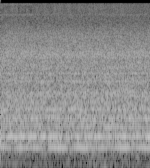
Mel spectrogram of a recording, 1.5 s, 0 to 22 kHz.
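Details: HP ProLiant DL360p Gen8 server just powered on, booting into the BIOS: loud steady rush of air with a constant high tone, even and unbroken; fans at full speed at startup, normal.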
